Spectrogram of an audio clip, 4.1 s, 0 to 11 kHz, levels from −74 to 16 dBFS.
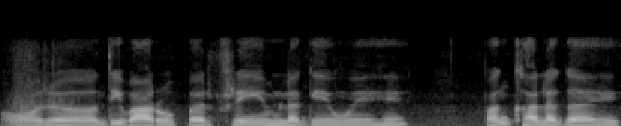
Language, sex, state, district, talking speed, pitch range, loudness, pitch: Hindi, female, Haryana, Charkhi Dadri, 145 wpm, 190-205 Hz, -17 LUFS, 200 Hz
